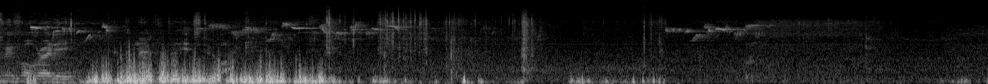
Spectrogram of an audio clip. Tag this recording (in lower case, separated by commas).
speech, environmental noise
